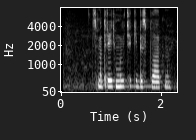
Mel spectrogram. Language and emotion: Russian, neutral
